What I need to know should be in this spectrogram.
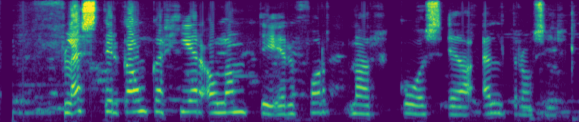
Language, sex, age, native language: Icelandic, male, 13, Icelandic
